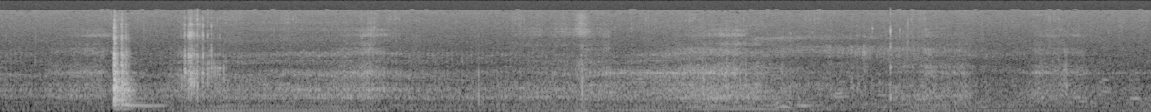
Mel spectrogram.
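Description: Quiet handling sounds: a sharp click about a second in and a softer one just after, then faint rustling over a low background hum as riding gear is handled.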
